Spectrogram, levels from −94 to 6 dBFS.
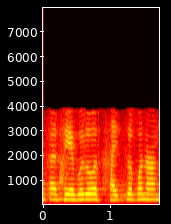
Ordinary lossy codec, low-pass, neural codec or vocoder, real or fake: AAC, 16 kbps; 7.2 kHz; codec, 16 kHz, 0.5 kbps, FunCodec, trained on Chinese and English, 25 frames a second; fake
